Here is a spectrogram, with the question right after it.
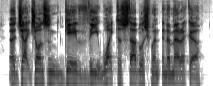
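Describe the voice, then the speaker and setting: In a Scottish accent, a man speaks at a fairly slow pace with a medium pitch and ordinary pitch variation on a very clean recording with a silent background. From Scotland. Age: 70s. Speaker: former boxer and retired sports journalist. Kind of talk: podcast interview answer.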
